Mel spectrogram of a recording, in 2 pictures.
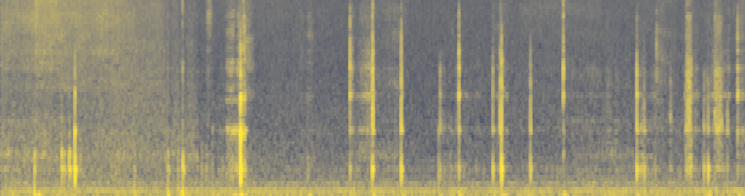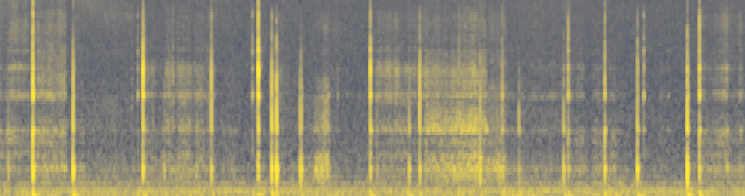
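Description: Long acrylic nails scratch and tap the top and plastic window of a small white Kiara Sky cardboard box. The result is a quiet, steady series of short, sharp clicks and scraping strokes with a bright edge, over a constant low hum.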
